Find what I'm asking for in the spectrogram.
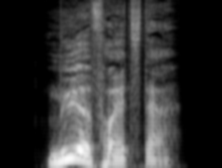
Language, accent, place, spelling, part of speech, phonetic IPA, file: German, Germany, Berlin, mühevollster, adjective, [ˈmyːəˌfɔlstɐ], De-mühevollster.ogg
- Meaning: inflection of mühevoll: 1. strong/mixed nominative masculine singular superlative degree 2. strong genitive/dative feminine singular superlative degree 3. strong genitive plural superlative degree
